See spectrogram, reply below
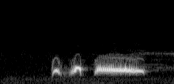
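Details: Spotted dove singing the opening of a 'cu gáy đôi' phrase: two short hollow coos quickly followed by a long, level, slightly pulsing coo lasting about half a second, nearby and free of other sounds.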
